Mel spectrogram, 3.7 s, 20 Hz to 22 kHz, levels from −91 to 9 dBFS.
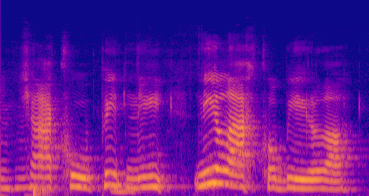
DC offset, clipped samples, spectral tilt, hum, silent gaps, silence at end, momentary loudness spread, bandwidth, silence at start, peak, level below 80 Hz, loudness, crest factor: under 0.1%; under 0.1%; -6.5 dB/octave; none; none; 0.15 s; 10 LU; 9.6 kHz; 0 s; -4 dBFS; -48 dBFS; -20 LUFS; 16 dB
